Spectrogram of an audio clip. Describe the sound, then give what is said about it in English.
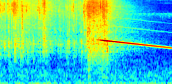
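Rustling in tree branches: a few quick, crisp crinkling bursts of leaves and twigs, then a thin whistling tone that slides steadily downward in pitch and fades. “But he heard a rustling in the branches,”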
